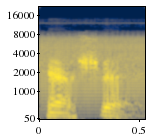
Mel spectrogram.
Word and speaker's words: cache: Or is that cache, I guess it's pronounced now. We used to say cache, and then we were told, no, that's improper. If you're an erudite, intelligent American, when you read that word, you have to say cache, even though it looks like cache. I had to learn these things the hard way.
